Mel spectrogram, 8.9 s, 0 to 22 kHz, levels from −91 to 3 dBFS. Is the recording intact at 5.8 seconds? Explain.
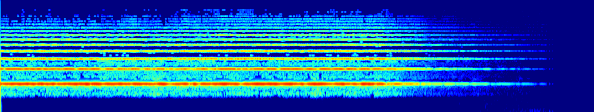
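No. From 5.65 to 8.92 s, the fade-out is computed at only 11 bits without dither, so this truncation distortion makes the tail gritty, worst from 7.07 s.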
